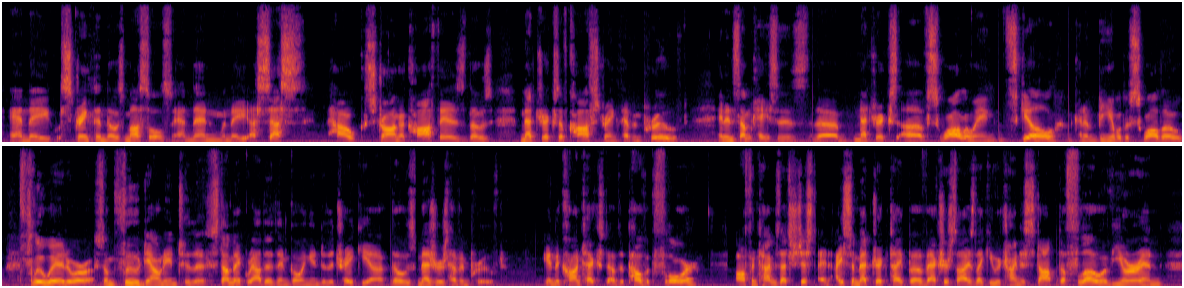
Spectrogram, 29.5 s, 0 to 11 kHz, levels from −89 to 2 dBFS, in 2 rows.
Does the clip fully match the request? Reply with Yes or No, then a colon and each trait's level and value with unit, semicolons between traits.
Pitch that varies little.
Yes: narrow, 1.4 semitones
